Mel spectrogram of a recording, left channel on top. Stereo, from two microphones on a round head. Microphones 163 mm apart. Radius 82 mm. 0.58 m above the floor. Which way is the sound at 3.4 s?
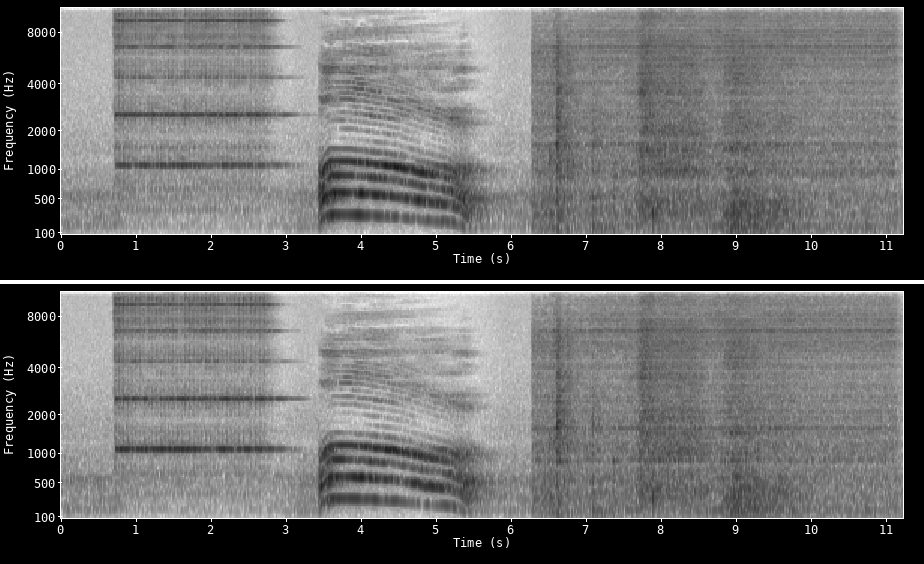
80° left.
